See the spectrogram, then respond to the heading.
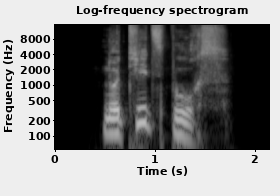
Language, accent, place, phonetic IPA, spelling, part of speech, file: German, Germany, Berlin, [noˈtiːt͡sˌbuːxs], Notizbuchs, noun, De-Notizbuchs.ogg
- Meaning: genitive of Notizbuch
